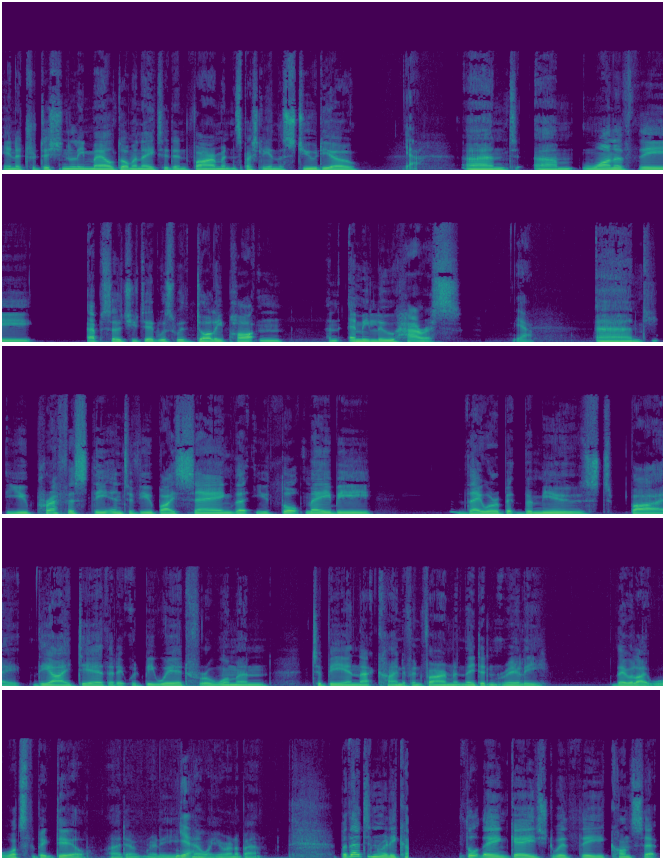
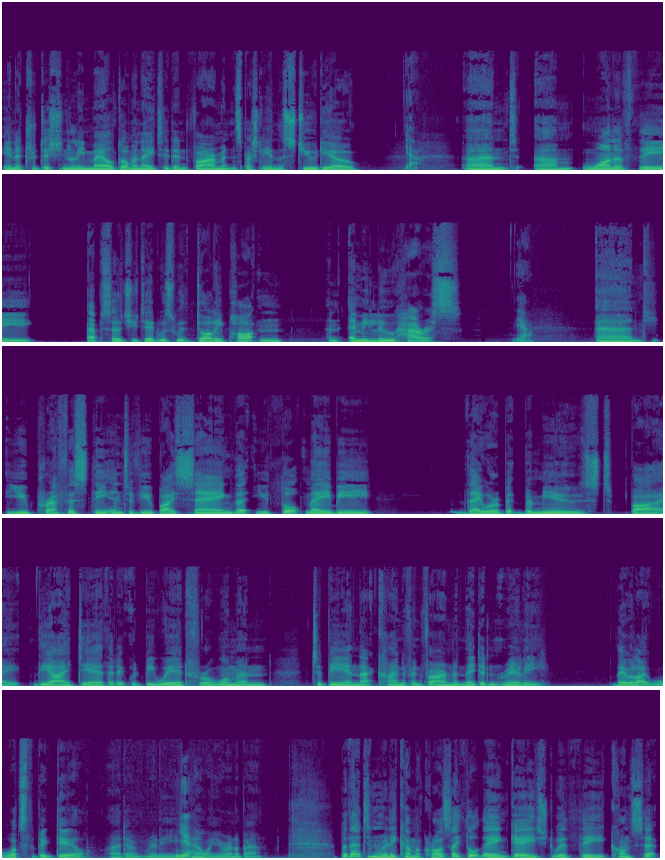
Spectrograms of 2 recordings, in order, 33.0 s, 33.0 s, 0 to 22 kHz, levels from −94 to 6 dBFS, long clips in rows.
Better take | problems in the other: second | audio cutting out; at 31 s for 0.5 s

